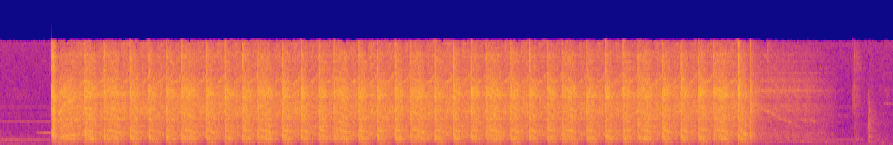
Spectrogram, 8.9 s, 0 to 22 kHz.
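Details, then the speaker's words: Subaru Forester XT freshly rebuilt EJ257 engine, first start: cranking with fuel pump unplugged to build oil pressure; even starter churn about two and a half beats per second for seven seconds, no firing. "And you're just gonna crank it now. Yeah, so. Just cranking it."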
